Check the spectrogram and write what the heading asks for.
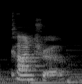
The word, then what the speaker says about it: Cointreau: Cointreau.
